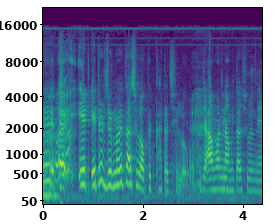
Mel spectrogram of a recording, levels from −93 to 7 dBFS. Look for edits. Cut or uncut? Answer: uncut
